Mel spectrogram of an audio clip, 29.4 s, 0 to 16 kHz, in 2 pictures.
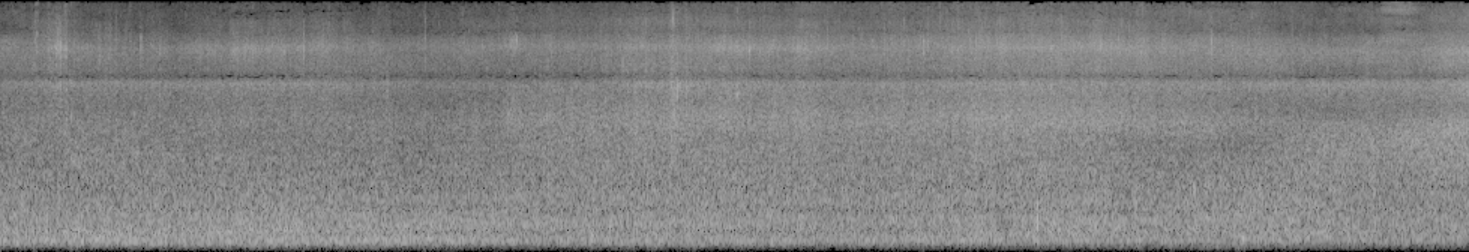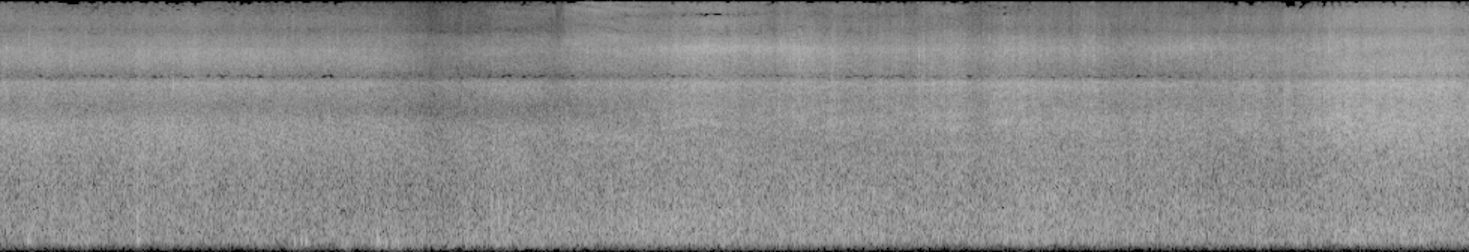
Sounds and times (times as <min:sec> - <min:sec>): Wind: 0:00.0 - 0:29.3.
